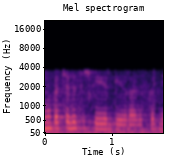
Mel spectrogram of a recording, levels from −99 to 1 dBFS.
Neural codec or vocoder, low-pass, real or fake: none; 3.6 kHz; real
